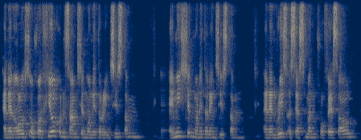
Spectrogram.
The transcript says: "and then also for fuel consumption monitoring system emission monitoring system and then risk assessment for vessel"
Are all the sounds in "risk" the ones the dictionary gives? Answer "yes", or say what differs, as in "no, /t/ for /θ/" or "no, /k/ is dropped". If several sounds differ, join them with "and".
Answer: no, /k/ is dropped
